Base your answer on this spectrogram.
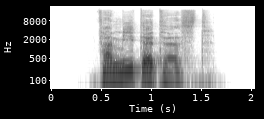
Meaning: inflection of vermieten: 1. second-person singular preterite 2. second-person singular subjunctive II
- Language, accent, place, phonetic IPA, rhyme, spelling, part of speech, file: German, Germany, Berlin, [fɛɐ̯ˈmiːtətəst], -iːtətəst, vermietetest, verb, De-vermietetest.ogg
